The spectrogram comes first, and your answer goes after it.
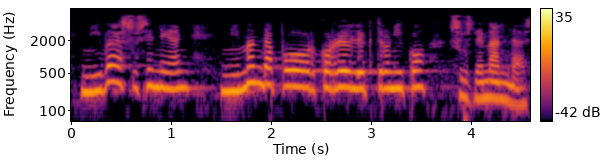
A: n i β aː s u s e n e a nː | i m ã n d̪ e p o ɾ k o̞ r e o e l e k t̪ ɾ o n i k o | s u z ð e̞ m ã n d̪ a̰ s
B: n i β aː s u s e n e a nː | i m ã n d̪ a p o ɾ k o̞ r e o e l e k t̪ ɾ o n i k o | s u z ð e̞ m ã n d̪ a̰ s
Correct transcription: B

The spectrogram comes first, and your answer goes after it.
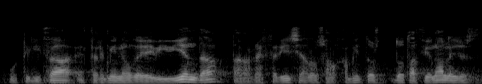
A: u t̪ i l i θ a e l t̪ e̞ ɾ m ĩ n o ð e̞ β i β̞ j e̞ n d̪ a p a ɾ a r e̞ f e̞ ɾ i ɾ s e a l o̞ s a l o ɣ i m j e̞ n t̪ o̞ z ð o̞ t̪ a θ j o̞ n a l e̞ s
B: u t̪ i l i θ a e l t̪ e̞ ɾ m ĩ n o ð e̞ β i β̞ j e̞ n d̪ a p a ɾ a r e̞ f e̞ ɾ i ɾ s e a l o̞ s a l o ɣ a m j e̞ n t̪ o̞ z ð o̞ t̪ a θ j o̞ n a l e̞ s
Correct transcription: B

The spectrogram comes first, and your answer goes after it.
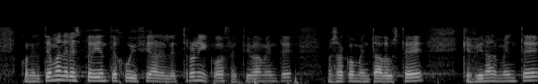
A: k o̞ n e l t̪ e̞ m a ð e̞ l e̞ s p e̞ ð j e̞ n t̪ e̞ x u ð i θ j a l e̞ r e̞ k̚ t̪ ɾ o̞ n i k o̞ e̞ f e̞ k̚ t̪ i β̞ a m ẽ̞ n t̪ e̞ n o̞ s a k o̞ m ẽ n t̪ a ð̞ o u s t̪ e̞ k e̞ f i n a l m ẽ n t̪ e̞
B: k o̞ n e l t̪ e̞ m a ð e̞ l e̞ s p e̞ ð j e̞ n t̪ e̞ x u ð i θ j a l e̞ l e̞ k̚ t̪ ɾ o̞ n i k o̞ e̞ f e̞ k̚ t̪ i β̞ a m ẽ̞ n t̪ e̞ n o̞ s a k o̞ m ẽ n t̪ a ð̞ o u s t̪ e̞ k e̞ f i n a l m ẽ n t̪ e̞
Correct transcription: B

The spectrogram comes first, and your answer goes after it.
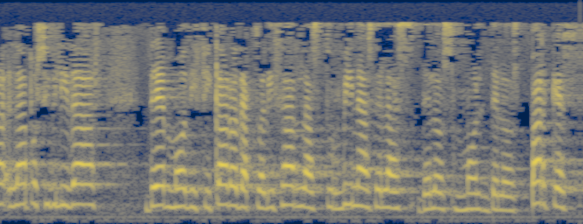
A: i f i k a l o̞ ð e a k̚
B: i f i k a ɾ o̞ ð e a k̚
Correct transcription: B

